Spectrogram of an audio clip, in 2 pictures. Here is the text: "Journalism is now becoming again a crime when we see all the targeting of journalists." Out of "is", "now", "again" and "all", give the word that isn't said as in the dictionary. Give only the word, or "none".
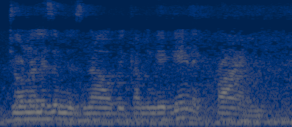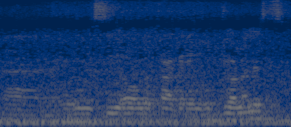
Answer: none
